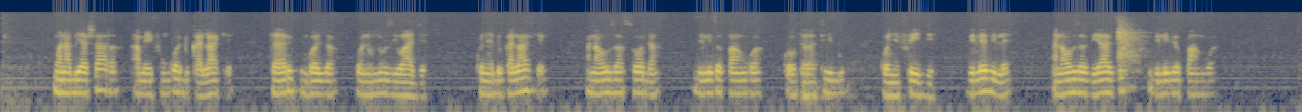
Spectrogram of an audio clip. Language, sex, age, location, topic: Swahili, male, 18-24, Kisumu, finance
